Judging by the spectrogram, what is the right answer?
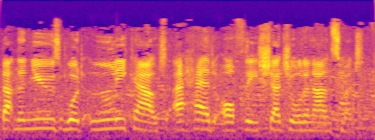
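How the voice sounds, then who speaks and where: Woman at a moderate pace and fairly high pitch, crowd noise in the background. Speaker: news presenter reporting live outside the hospital. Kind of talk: live news reporting.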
